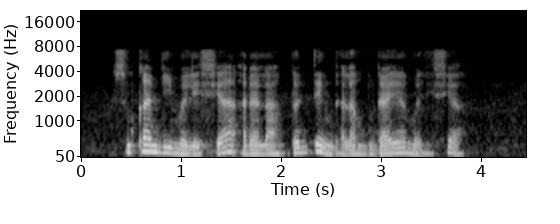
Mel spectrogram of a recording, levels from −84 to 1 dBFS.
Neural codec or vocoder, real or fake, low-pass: codec, 44.1 kHz, 7.8 kbps, Pupu-Codec; fake; 7.2 kHz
